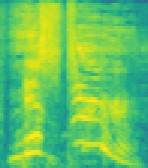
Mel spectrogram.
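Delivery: put-on high, strange cracked call of a drunk; bizarre drunk voice. Drunk man stopping a stranger on the street, bizarre high call. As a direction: hail a stranger in a weird high voice. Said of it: "He had this really bizarre looking sounding voice".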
